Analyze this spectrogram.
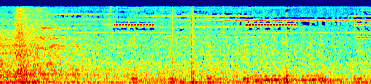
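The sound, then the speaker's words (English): A train rumbles along the rails with a steady low roar, broken by sharp metallic squeals and clanks from the wheels, loud throughout. “don't get on the train.”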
